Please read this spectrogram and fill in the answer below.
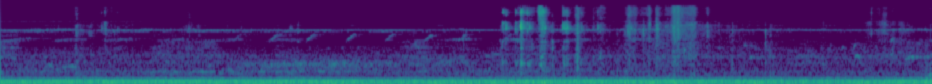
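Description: Outdoor ambience: a steady low rumble with a small bird chirping faintly, short notes about twice a second for a few seconds, then a few sharp clicks about five seconds in.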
